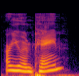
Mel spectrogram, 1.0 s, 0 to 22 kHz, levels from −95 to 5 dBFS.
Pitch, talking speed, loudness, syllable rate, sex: 215 Hz, 240 wpm, -16 LUFS, 6.4 syllables/s, female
